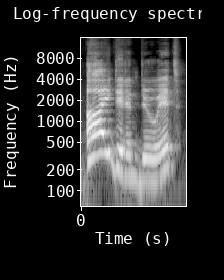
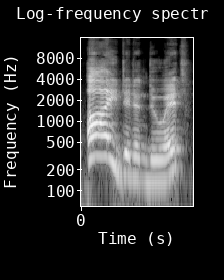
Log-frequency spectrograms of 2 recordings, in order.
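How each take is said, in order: No difference in how they are said.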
